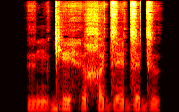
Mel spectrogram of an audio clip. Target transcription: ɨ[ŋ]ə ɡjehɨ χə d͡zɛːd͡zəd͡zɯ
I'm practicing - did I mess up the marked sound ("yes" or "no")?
no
